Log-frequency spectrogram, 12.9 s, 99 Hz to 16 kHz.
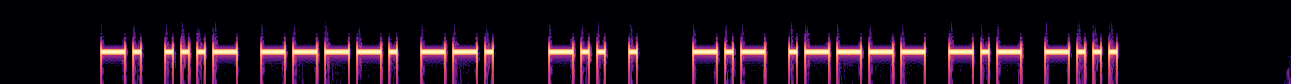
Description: Morse code, heard as a keyed tone, about 15 wpm, 700 Hz. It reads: NV9G DE K1KB
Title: USA Callsign DE Callsign - 4 Characters - 15wpm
